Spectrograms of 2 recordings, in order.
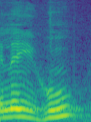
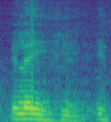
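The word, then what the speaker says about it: إليه: Now, if I say Ilayhu, see, look at the way you make your mouth, you know, muscles in your mouth. Ilayhu, it takes extra effort. And even also, it doesn't sound nice to the ear. So, who became? Now pronounce Ilayhi. You can pronounce with ease, you know.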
